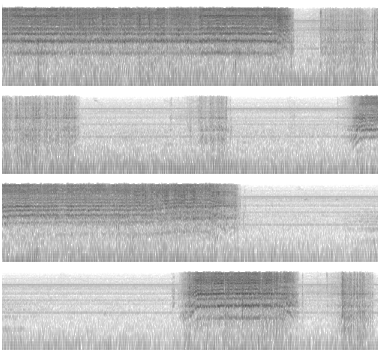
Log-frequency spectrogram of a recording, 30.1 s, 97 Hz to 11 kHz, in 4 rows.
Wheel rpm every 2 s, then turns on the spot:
160, 160, 120, 30, 20, 10, 0, 80, 120, 80, 0, 0, 0, 120, 40.
6-10 28-30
